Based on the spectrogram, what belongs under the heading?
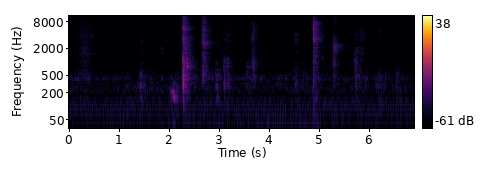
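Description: Close-miked ASMR eating sounds: a string of sharp, wet mouth clicks and smacks while chewing a mouthful of food, loudest about two and five seconds in.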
